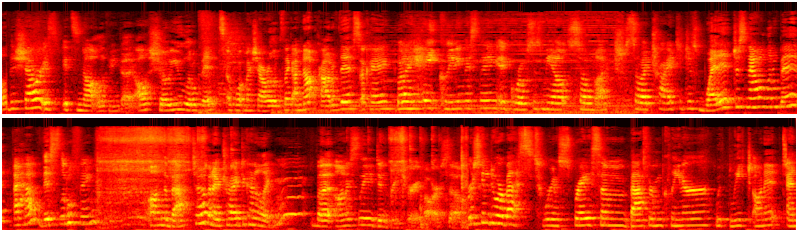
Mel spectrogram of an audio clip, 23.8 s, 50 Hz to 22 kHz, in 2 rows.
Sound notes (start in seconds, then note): 2.8 dark dramatic music; 15.9 cries out under breath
